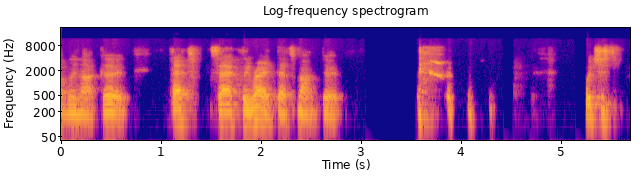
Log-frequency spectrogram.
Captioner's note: laughs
